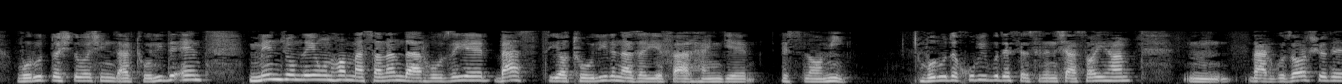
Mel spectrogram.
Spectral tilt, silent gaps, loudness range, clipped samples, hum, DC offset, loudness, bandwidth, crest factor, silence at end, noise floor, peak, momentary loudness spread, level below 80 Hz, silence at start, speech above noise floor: -9 dB/octave; none; 4 LU; under 0.1%; none; under 0.1%; -19 LUFS; 5 kHz; 16 dB; 0 s; -56 dBFS; -2 dBFS; 10 LU; -64 dBFS; 0 s; 37 dB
